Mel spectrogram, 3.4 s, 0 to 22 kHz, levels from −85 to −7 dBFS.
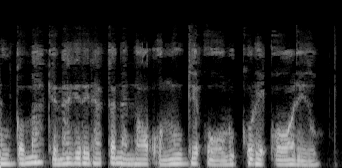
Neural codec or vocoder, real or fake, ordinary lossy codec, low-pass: codec, 32 kHz, 1.9 kbps, SNAC; fake; AAC, 32 kbps; 14.4 kHz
